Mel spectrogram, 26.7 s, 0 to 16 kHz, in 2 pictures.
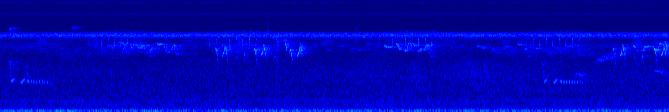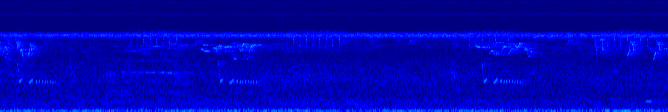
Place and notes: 水上巷, 桃米里 Puli Township - In the morning
In the morning, Chicken sounds, Bird sounds
21 April 2016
